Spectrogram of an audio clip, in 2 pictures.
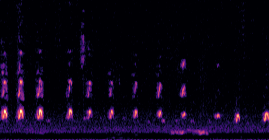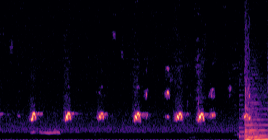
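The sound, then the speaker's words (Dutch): An oystercatcher calling: many shrill, high piping notes in a quick, steady series, with short pauses between some of them, ending in a brief burst of noise. “ik hou van het geluid van de schoolekster. Want als de schoolekster er is, dan piet. Dan begint het voorjaar.”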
